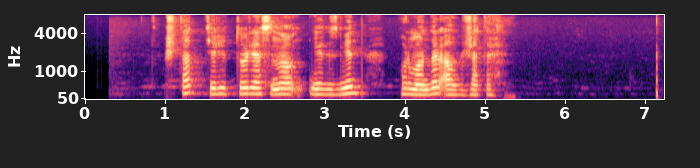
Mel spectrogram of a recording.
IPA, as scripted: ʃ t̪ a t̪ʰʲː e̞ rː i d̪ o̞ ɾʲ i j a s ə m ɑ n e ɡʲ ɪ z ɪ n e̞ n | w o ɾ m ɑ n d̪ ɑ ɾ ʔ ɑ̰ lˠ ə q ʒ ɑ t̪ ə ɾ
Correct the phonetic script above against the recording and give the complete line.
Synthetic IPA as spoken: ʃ t̪ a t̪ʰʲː e̞ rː i t̪ o̞ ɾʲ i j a s ə n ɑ n e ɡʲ ɪ z ɪ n e̞ n | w o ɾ m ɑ n d̪ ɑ ɾ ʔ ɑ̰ lˠ ə p ʒ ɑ t̪ ə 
